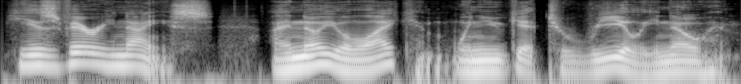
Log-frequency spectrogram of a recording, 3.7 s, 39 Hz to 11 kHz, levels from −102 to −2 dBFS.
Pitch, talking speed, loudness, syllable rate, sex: 110 Hz, 245 wpm, -18 LUFS, 5.6 syllables/s, male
